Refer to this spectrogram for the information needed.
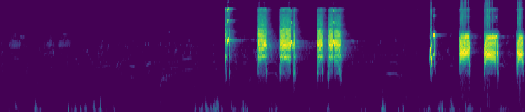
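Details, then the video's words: Teetar (grey francolin) from Islamabad, its call used to prompt silent teetar to start calling: after a man speaks, loud harsh broadband bursts come in pairs and triplets, roughly two per second. "Teetar ki Awaaz"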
